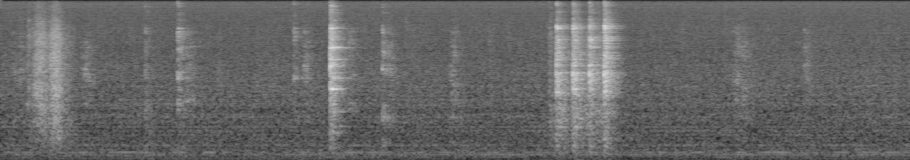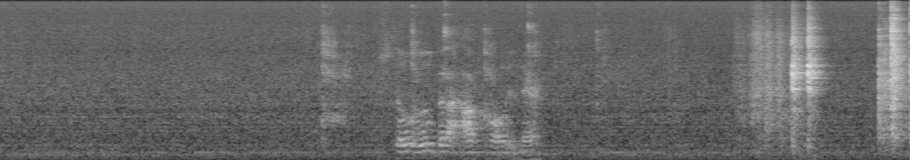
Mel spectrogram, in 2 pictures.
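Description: A spatula scrapes and clatters against a frying pan.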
